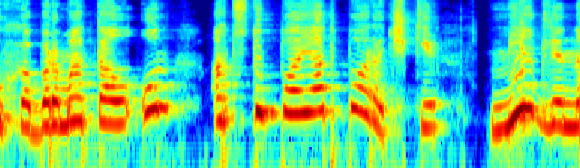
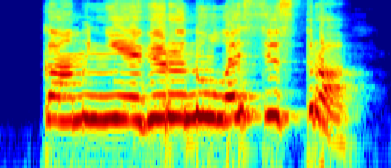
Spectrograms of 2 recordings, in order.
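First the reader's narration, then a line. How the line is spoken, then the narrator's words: Pathetic wailing howl. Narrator (Russian): патетично взвыл Карояр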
